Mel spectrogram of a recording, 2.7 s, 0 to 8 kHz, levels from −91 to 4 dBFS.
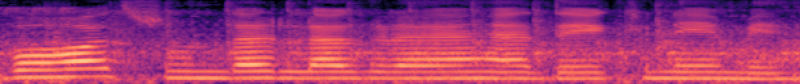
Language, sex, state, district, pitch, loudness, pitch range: Hindi, female, Bihar, Katihar, 225 Hz, -17 LUFS, 220-235 Hz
